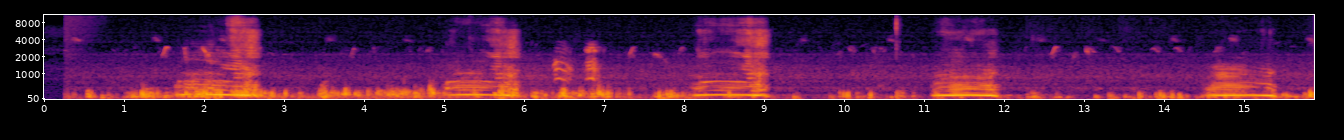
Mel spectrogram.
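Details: An older lioness of a small pride on a private reserve near Kruger National Park roars in repeated deep, moaning grunts every few seconds. The calling reunited her with her daughter, and was most likely meant to attract males as she is probably coming into estrus.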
